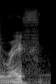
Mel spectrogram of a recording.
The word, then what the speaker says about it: Ralph: A lot of people were commenting how we were saying Ralph Fiennes' name wrong. It's actually Rafe Fiennes.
